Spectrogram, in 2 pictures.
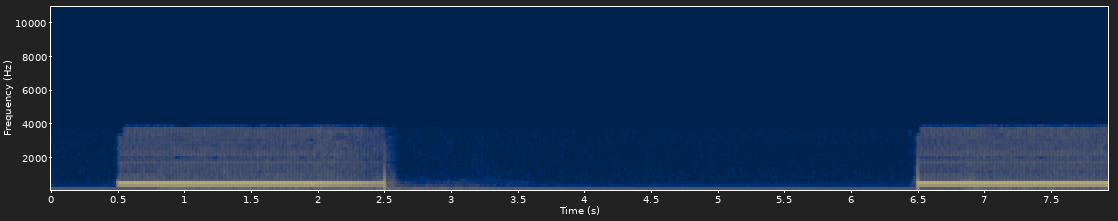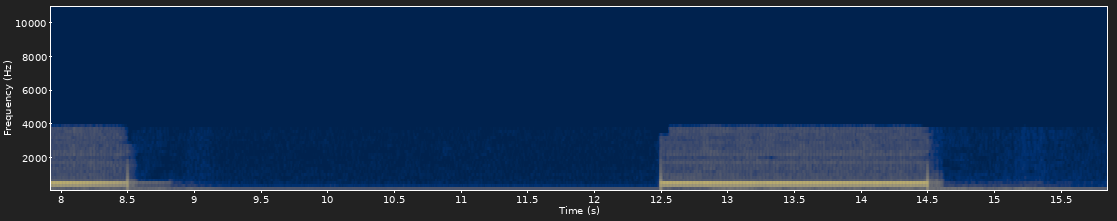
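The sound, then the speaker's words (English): A telephone ringback tone purrs three times as Google Voice tries to connect a call, each steady two-second ring followed by a few seconds of near silence, fairly loud and clear with no voices. “state your name after the tone, and Google Voice will try to connect you.”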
